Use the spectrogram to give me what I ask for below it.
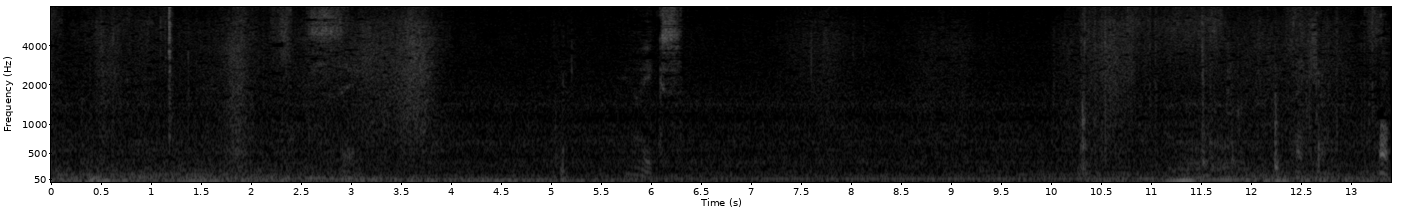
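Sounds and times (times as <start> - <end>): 
street traffic with ATVs on Broad Street in Edgewood, Rhode Island: 0.0 - 13.3.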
